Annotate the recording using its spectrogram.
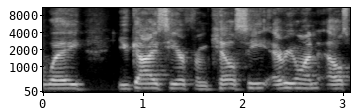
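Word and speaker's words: Kelce: By the way, you guys hear from Kelsey. Everyone else pronounces their name wrong.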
